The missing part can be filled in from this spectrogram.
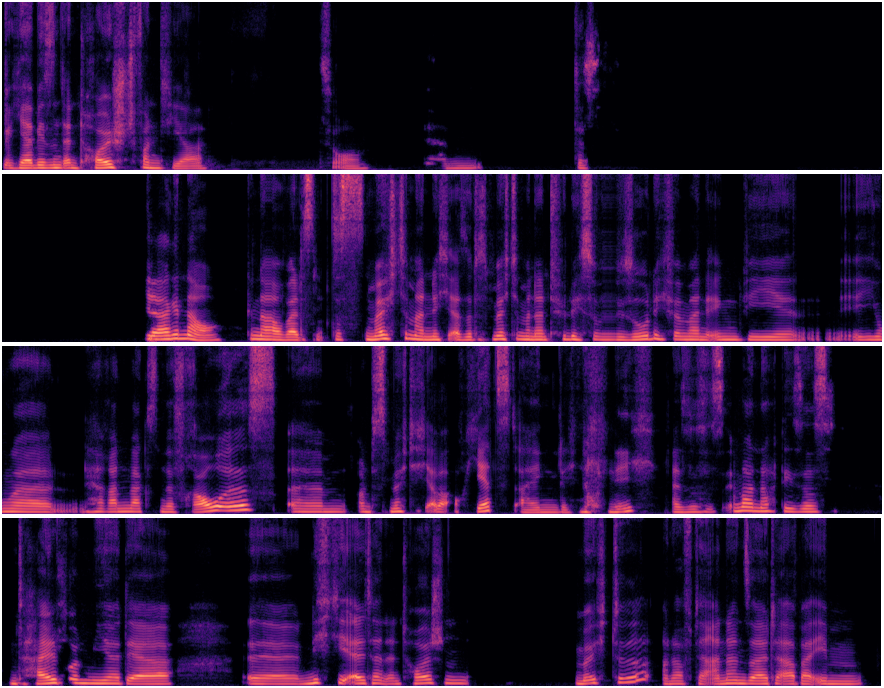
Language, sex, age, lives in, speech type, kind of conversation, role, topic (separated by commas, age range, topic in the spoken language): German, female, 40-44, Germany, conversation, advice, user, Wie gehe ich mit dem Druck um, zu heiraten oder Kinder zu bekommen, weil andere es von mir erwarten?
